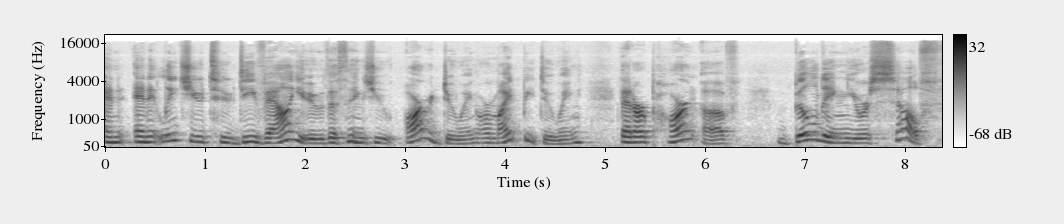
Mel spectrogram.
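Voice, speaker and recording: Speaking at a very slow pace, a woman with a fairly low pitch uses lively intonation. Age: 70s. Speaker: self-help vlogger. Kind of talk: casual vlog monologue.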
